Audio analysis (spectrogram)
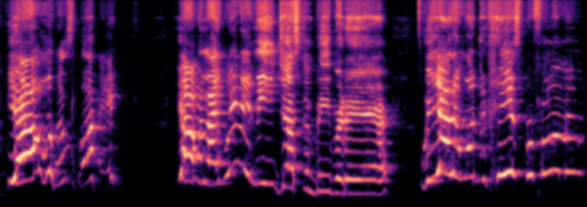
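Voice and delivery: high, laughing mock of the chat. Real, not acted. Host mocking viewers' [name] opinion, laughing high.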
